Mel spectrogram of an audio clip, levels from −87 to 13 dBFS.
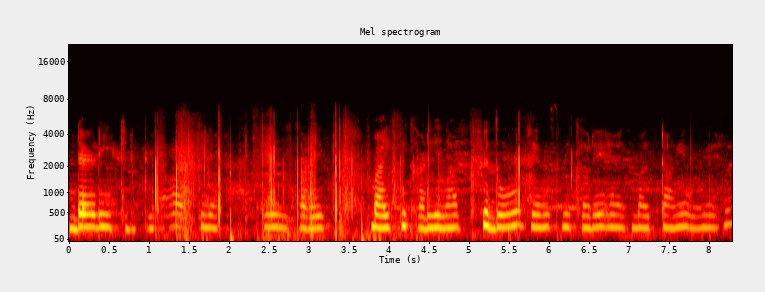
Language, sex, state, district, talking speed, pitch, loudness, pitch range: Hindi, female, Bihar, Gaya, 125 wpm, 225 Hz, -25 LUFS, 215-230 Hz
